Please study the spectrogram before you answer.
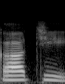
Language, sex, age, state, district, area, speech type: Tamil, female, 30-45, Tamil Nadu, Tiruchirappalli, rural, read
